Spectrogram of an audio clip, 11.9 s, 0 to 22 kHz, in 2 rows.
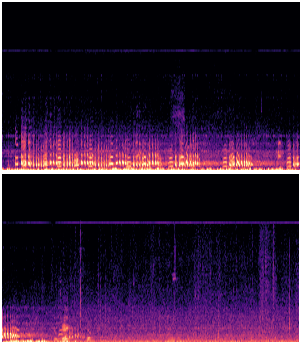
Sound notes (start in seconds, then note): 0.0 sandhill Cranes calling; 8.0 mosquitoes buzzing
